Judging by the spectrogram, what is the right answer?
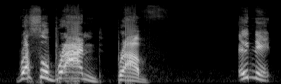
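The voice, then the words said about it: Put-on British accent. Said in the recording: “That's a pretty good British accent. We're nailing it”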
